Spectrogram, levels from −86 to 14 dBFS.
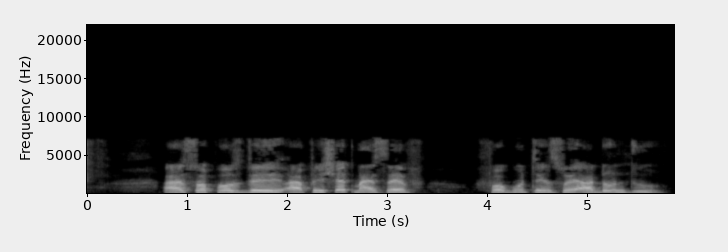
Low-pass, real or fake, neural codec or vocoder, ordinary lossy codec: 7.2 kHz; fake; codec, 44.1 kHz, 7.8 kbps, DAC; MP3, 32 kbps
